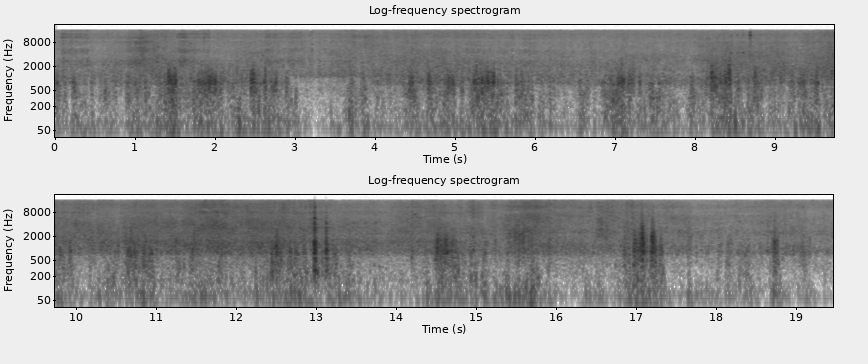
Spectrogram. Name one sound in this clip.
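Waves slap and splash against a sailing boat's hull.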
